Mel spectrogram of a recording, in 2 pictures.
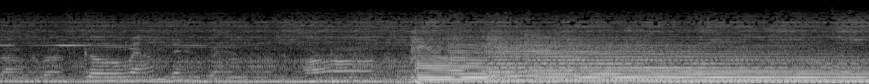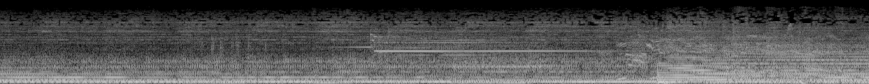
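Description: Voices with wavering pitch, then about four seconds in an electric guitar comes in sharply. It picks a short figure and lets the notes ring and sustain for about eleven seconds, with a fresh picked figure near the end.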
